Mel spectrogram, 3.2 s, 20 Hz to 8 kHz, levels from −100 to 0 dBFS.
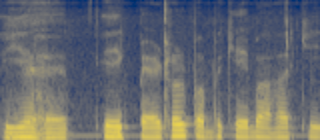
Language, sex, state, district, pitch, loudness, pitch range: Hindi, male, Chandigarh, Chandigarh, 105 Hz, -16 LUFS, 100-115 Hz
